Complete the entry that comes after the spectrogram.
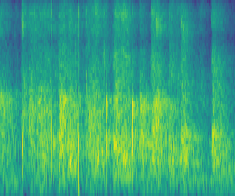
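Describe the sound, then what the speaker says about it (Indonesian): Seminar audience gives Mas Arman a round of applause, with steady, fairly loud, crowded clapping that lasts about three seconds. "Tepuk tangan buat Mas Arman"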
